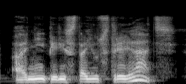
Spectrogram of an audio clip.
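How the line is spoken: Exclaiming. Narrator (Russian): воскликнул лорд Куртней

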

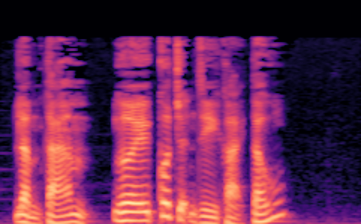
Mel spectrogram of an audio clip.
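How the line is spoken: Soft displeased voice. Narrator (Vietnamese): Hoàng đế nhíu mày khẽ bảo

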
